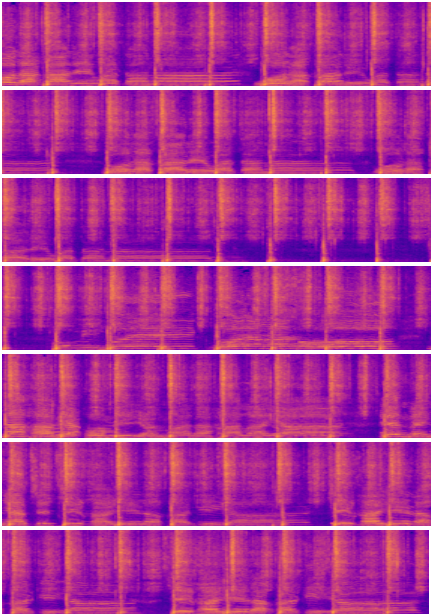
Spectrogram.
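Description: A group of men and women singing a traditional song together, with a hand rattle shaken in a steady beat of about two strokes a second.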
